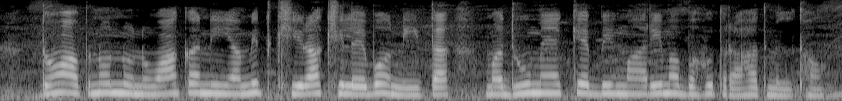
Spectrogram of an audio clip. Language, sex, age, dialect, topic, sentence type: Maithili, female, 25-30, Angika, agriculture, statement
